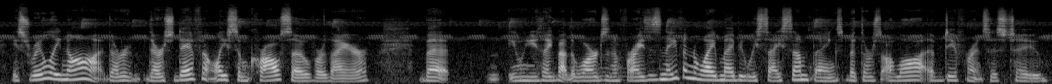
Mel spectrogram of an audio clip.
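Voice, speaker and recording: A middle-aged woman with a strong Appalachian accent from the mountains of western North Carolina speaks in a fairly low voice. She talks informally to her viewers in a folksy way, using regional turns of phrase. Insects chirp in the noticeable background noise. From western North Carolina, United States. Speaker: online channel host and presenter. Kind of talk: informal talk to camera.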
